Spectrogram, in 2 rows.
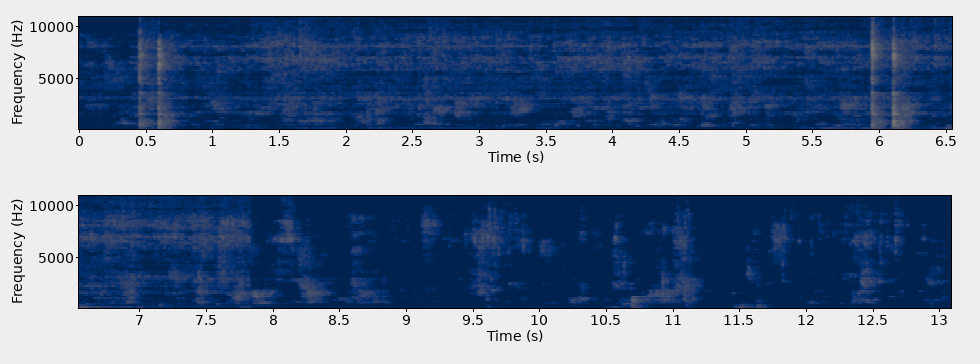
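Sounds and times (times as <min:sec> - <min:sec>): meat sizzling and bubbling: 0:00.0 - 0:07.9.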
